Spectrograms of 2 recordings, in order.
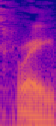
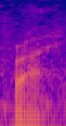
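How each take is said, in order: First: The name does not sound like 'fry'. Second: The name sounds like 'fry'. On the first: This is the reading the spelling suggests. The speaker calls it wrong. "you would think that is Frey" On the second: This is how she says her own name. The speaker calls it right. "I'm going to go with Carly Fry"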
